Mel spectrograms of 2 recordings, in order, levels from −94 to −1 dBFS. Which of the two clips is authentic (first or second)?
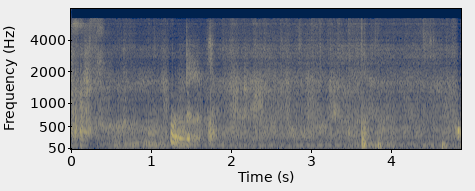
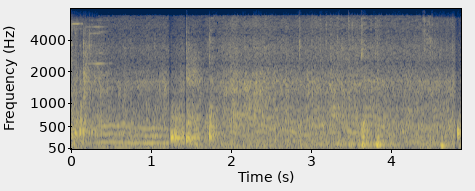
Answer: second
